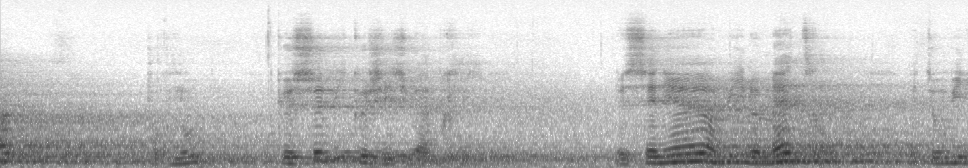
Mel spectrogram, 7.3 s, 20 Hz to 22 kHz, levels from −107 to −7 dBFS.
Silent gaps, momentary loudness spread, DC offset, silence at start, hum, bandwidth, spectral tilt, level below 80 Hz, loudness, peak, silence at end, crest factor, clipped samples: none; 15 LU; under 0.1%; 0 s; none; 12 kHz; -7 dB/octave; -60 dBFS; -38 LUFS; -18 dBFS; 0 s; 18 dB; under 0.1%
